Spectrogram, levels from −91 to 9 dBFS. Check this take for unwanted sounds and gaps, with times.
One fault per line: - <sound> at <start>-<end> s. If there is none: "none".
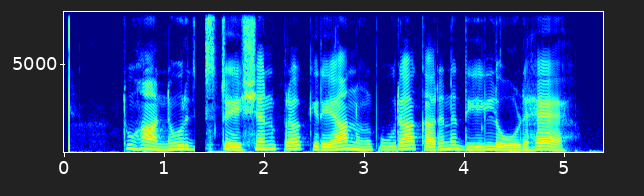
- dropout at 1.3-1.4 s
